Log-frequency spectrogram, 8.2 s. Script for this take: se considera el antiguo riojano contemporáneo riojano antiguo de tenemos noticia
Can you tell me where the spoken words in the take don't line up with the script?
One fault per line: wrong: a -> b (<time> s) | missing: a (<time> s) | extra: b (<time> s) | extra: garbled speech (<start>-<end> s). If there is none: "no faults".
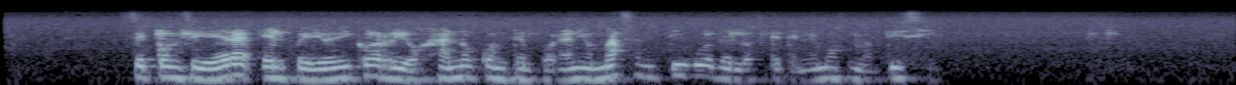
wrong: antiguo -> periódico (1.9 s)
wrong: riojano -> más (4.0 s)
extra: los que (4.9 s)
